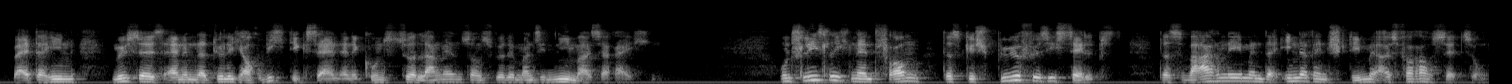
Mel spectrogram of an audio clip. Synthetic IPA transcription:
vaɪtɐhɪnmʏsəɛsʔaɪnəmnatʰyːɐlɪçaʊxvɪçtɪçz̥aɪnaɪnəkʰʊnstt͡suɛɐlaŋənzɔnstv̥ʏɐdəmanziːniːma̰ːlsɛɐʁa̰ɪçn̩ | ʊntʃliːslɪçnɛntfʁɔmd̥asɡ̥əʃpyːɐfyːɐzɪçz̥ɛlpst | d̥asvaːʁneːməndeːɐʔɪnəʁənʃtɪməalsfoʁaʊsz̥ɛt͡sʊ̰ŋ

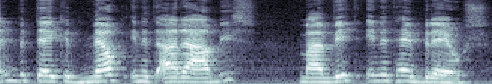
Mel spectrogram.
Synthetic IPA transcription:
nbətejkəntmɛlˠkɪnətaɾaːbis | marʋɪtɪnətɦebreːws

